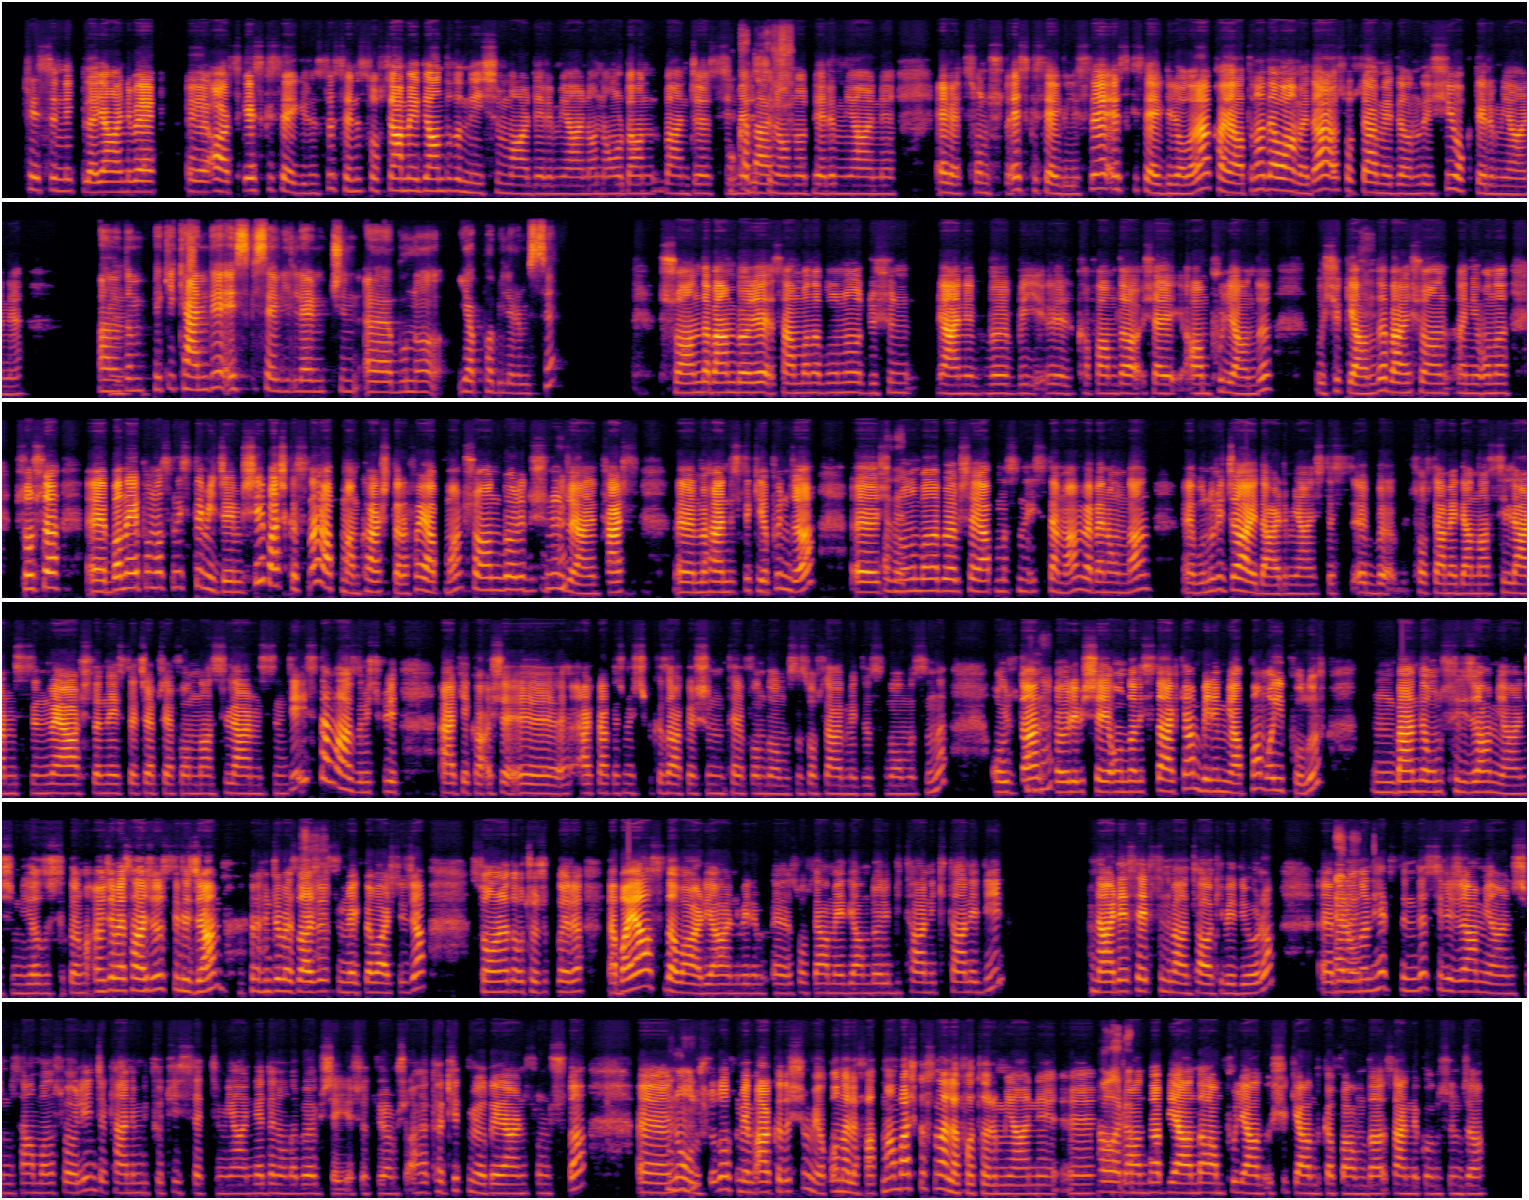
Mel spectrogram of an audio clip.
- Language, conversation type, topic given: Turkish, advice, Eski sevgilimle iletişimi kesmekte ve sınır koymakta neden zorlanıyorum?
- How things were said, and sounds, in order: tapping; other background noise; unintelligible speech; laughing while speaking: "sileceğim"; chuckle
